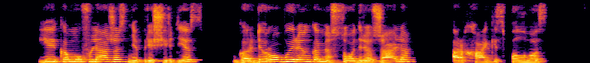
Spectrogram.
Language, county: Lithuanian, Kaunas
